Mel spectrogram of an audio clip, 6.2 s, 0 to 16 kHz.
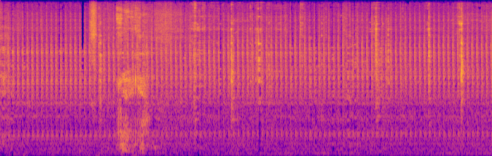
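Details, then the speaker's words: Early-80s Bobcat skid steer repowered with a diesel engine: even starter chatter about eight beats a second, engine never fires; air in the fuel system, being bled at the injector lines, not yet pushing through the injection pump. "there goes the air now we got it diesels do not like air let's try cracking a line up higher on one of the fuel injectors and see if we get anything up there"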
